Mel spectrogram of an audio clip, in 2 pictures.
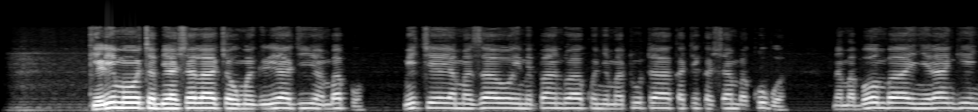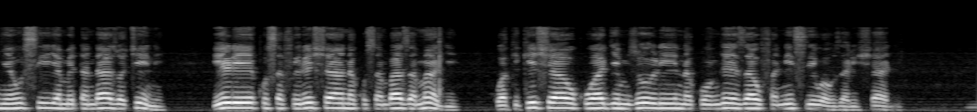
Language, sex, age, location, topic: Swahili, male, 25-35, Dar es Salaam, agriculture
